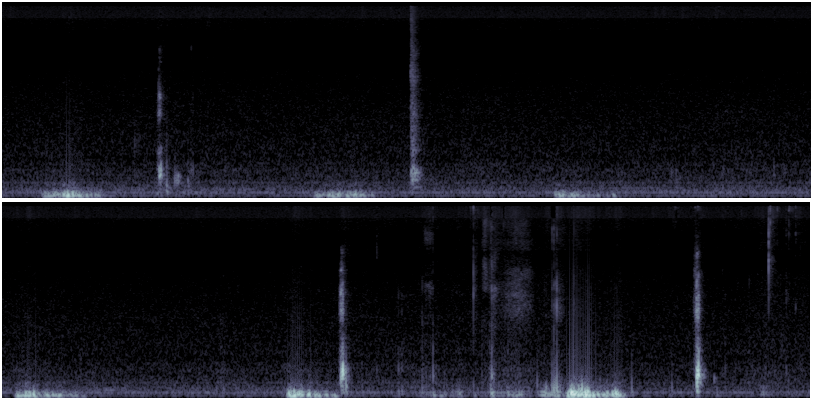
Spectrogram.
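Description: Repeated brief low-pitched jerky sounds every few seconds, some with a sharp click, in a quiet room; hiccups.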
